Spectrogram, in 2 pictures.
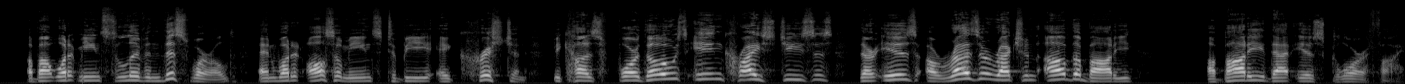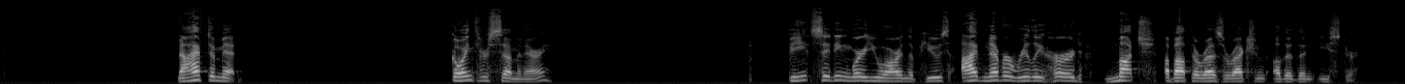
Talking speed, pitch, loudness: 135 wpm, 155 Hz, -27 LUFS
